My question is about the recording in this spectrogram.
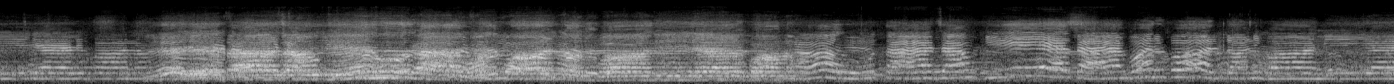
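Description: Deuda folk song sung by a group of voices together, unaccompanied, in a continuous wavering chant-like melody.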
